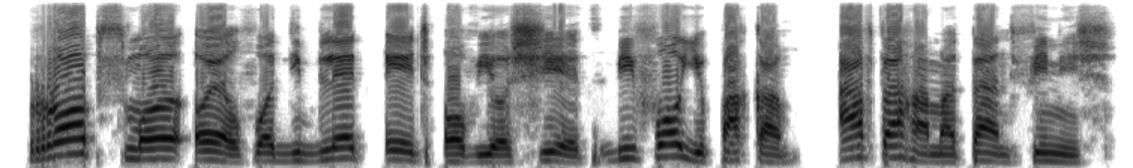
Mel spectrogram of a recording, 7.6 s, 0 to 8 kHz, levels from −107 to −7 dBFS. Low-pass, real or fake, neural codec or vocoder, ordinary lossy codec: 7.2 kHz; real; none; none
